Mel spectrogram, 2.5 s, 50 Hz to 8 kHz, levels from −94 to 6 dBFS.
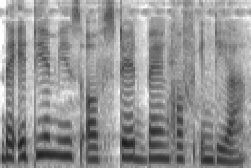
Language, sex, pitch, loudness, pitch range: English, female, 235 Hz, -15 LUFS, 215-255 Hz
